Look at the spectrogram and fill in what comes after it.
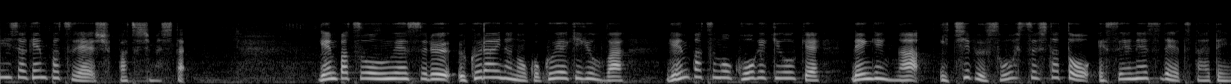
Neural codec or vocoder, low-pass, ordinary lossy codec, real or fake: none; 7.2 kHz; none; real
